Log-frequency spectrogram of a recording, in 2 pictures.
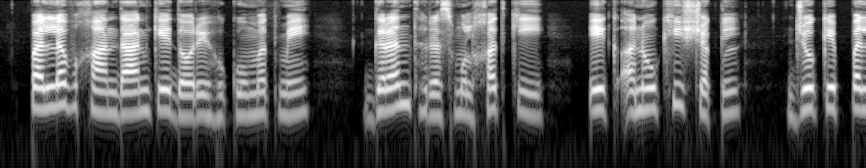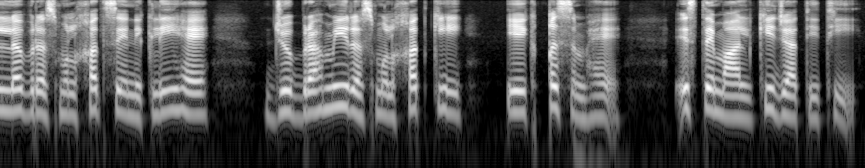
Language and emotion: Urdu, neutral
